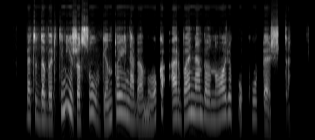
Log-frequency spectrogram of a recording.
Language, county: Lithuanian, Šiauliai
